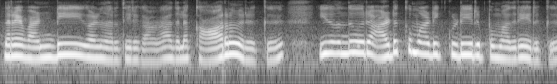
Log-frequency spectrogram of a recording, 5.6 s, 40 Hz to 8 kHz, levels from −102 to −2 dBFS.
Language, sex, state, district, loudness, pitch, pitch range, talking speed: Tamil, female, Tamil Nadu, Kanyakumari, -14 LUFS, 225 Hz, 200-260 Hz, 140 wpm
